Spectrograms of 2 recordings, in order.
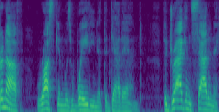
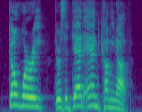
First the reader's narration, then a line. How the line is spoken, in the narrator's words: Lucas yelled over his shoulder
